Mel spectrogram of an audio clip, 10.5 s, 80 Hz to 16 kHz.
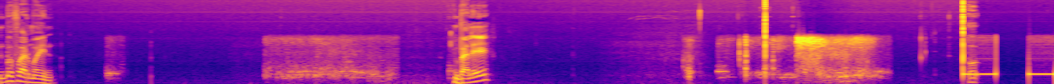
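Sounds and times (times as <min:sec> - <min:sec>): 
speech: 0:00.0 - 0:00.6, 0:04.5 - 0:05.0
crackling garbled telephone line noise: 0:01.0 - 0:01.6, 0:02.3 - 0:04.7, 0:05.7 - 0:09.6
telephone busy tone: 0:09.6 - 0:10.5.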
